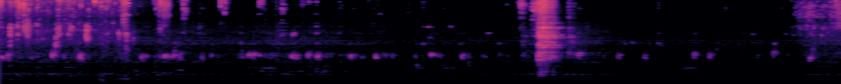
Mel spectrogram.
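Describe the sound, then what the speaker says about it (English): Hands being washed under running kitchen tap water, with soft dripping and splashing plus a few light clinks, quiet and close with one louder splash partway through, and no talk. "Let me wash my hands."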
